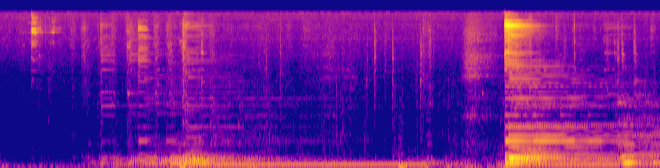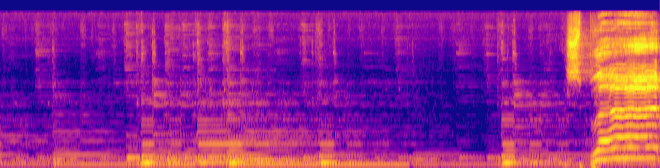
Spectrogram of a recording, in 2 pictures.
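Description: Instrumental intro on acoustic guitar, harp guitar and violin. Soft low guitar notes start after about a second. About five seconds in, the full trio comes in louder, with sustained bowed violin notes over the guitars.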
